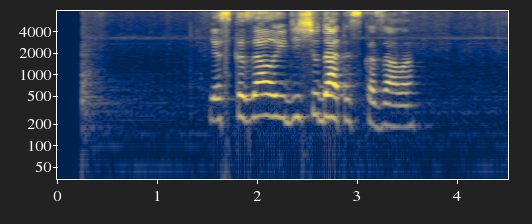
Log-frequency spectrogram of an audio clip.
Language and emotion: Russian, angry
